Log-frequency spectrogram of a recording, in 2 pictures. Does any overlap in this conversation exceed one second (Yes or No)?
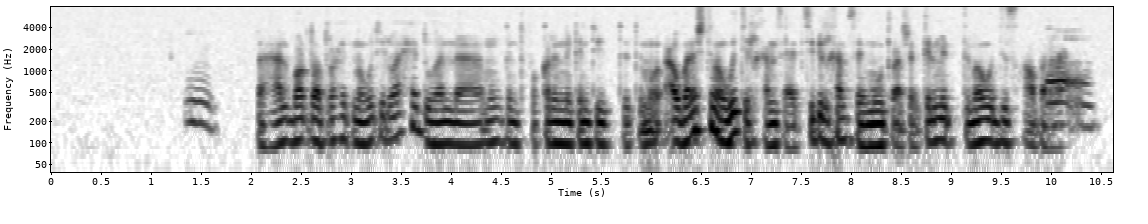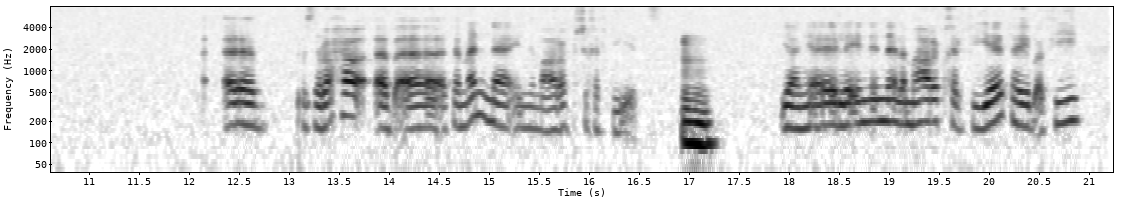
No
